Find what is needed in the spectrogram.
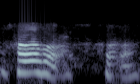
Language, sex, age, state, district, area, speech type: Marathi, female, 30-45, Maharashtra, Yavatmal, rural, conversation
